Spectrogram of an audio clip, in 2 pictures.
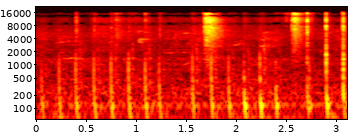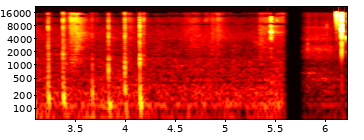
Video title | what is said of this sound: Sourdough Starter Series Update - Bake Bread With Me | that hollow sound that you just heard is exactly what you want to hear that lets you know that your bread is cooked and done all the way through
